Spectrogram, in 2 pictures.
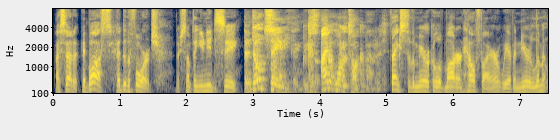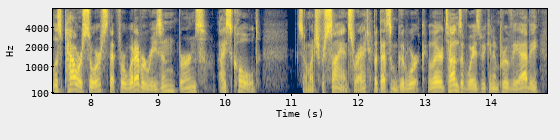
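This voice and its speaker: A man's voice: fairly high pitch, animated, fast talker, no echo, studio quality. An American man voicing a cocky, wisecracking genius inventor superhero in a video game, with sardonic, glib banter. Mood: wry, quippy. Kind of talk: video game voice acting, quippy dialogue.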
